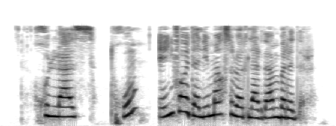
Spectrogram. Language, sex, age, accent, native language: Uzbek, female, 12-17, Toshkent shahri, Uzbek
